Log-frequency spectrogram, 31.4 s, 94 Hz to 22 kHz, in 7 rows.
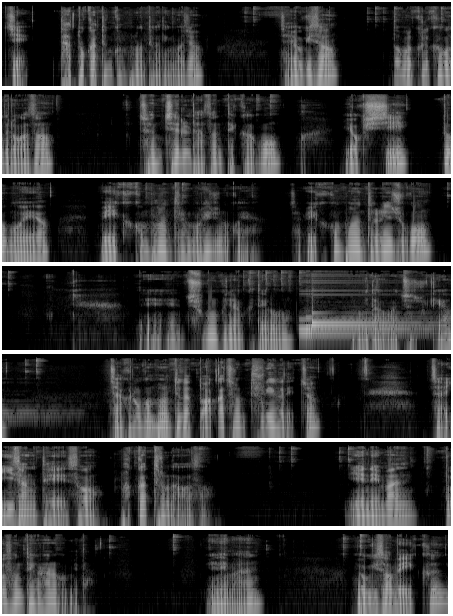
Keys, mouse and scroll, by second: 1.9 Escape, 5.4 ctrl+a, 19.6 shift+middle click, 23.4 Escape, 25.1 shift+click, 25.7 shift+click, 26.0 shift+scroll, 26.2 shift+middle click.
